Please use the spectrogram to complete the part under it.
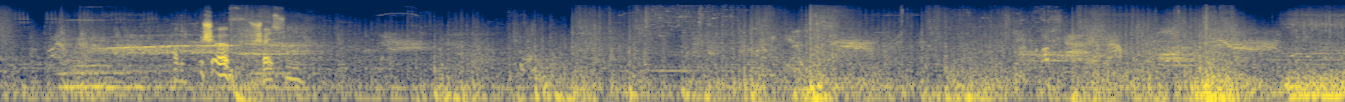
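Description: Video game gunfire and explosions boom and crackle.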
